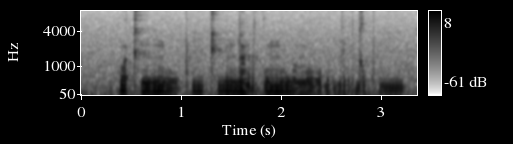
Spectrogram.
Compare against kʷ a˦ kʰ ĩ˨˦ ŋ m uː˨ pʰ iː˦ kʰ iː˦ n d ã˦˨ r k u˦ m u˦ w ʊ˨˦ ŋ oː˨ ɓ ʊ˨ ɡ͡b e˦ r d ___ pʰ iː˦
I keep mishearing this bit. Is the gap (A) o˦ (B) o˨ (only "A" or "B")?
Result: A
